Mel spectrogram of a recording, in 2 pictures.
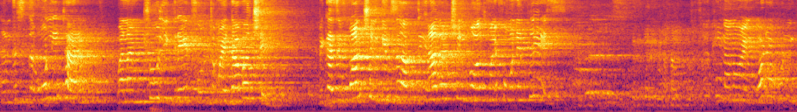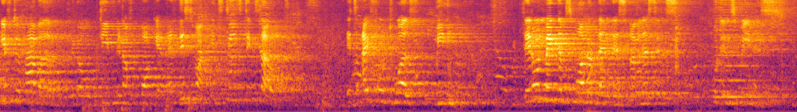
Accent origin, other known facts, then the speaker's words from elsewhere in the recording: India; now in Netherlands; I'm so Dutch that I've actually started to use Kopzegels. And of course, I'm millennial and I'm Indian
